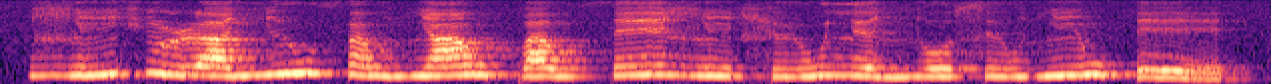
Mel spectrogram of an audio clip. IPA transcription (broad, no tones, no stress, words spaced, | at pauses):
ɮĩçũ ɭaɲɨwθɐ̃w ʎãw bawθe ɮĩɬʉwlʲɐ ɲosɨwʎĩw ʔe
